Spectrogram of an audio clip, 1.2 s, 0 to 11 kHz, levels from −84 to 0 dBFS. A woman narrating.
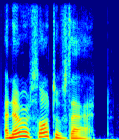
Yes: female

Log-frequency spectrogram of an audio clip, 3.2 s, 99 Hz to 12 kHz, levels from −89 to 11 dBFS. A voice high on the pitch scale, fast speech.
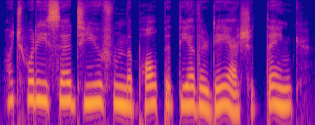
Yes: high, 220 Hz; fast, 285 wpm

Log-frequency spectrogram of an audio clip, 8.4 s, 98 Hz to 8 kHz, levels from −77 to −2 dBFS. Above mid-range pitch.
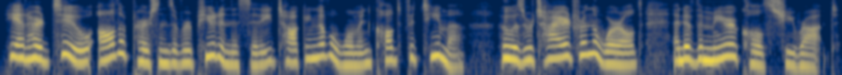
Yes: high, 235 Hz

